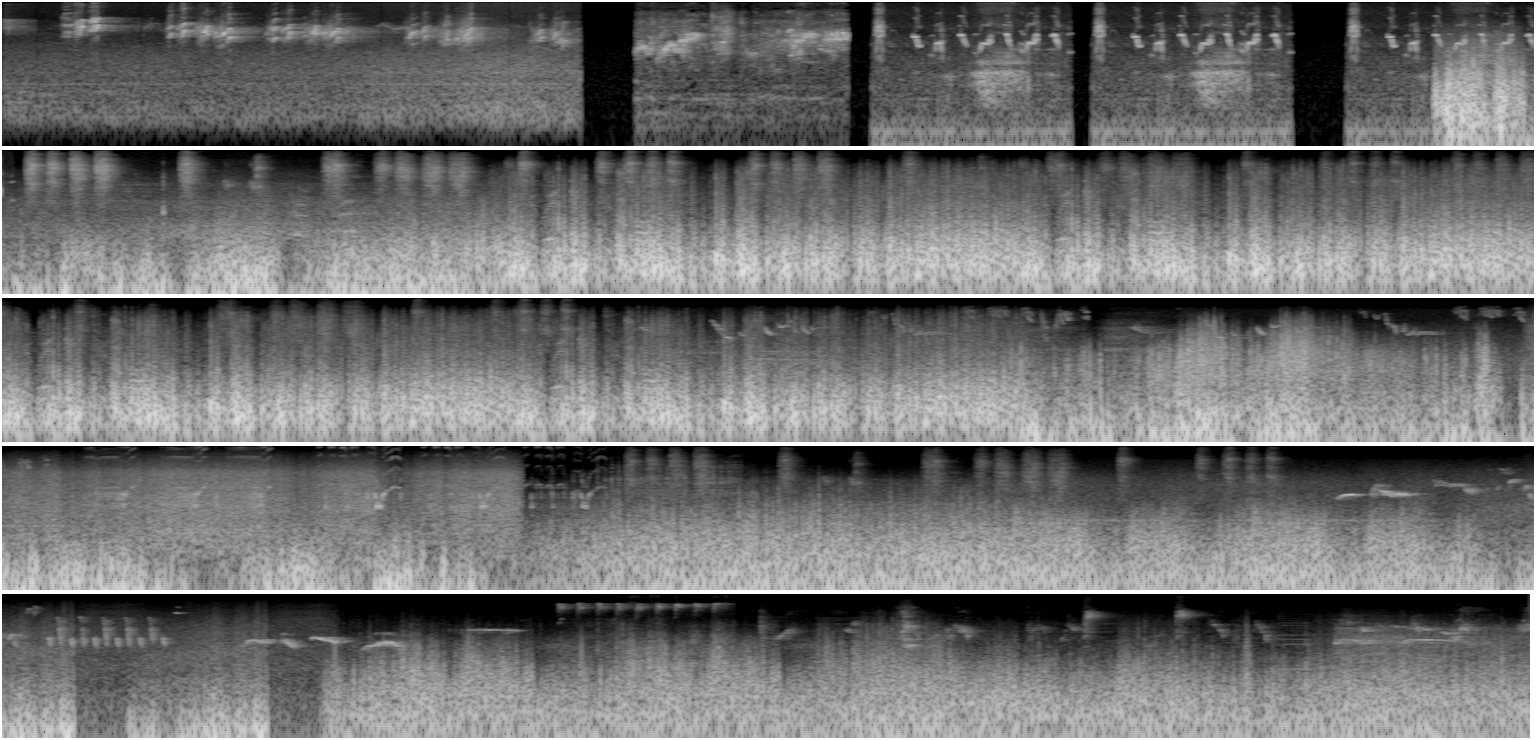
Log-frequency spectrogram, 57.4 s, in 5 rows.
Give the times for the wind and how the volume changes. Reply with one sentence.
The wind can be heard from 10.7 to 57.3 s, getting quieter.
